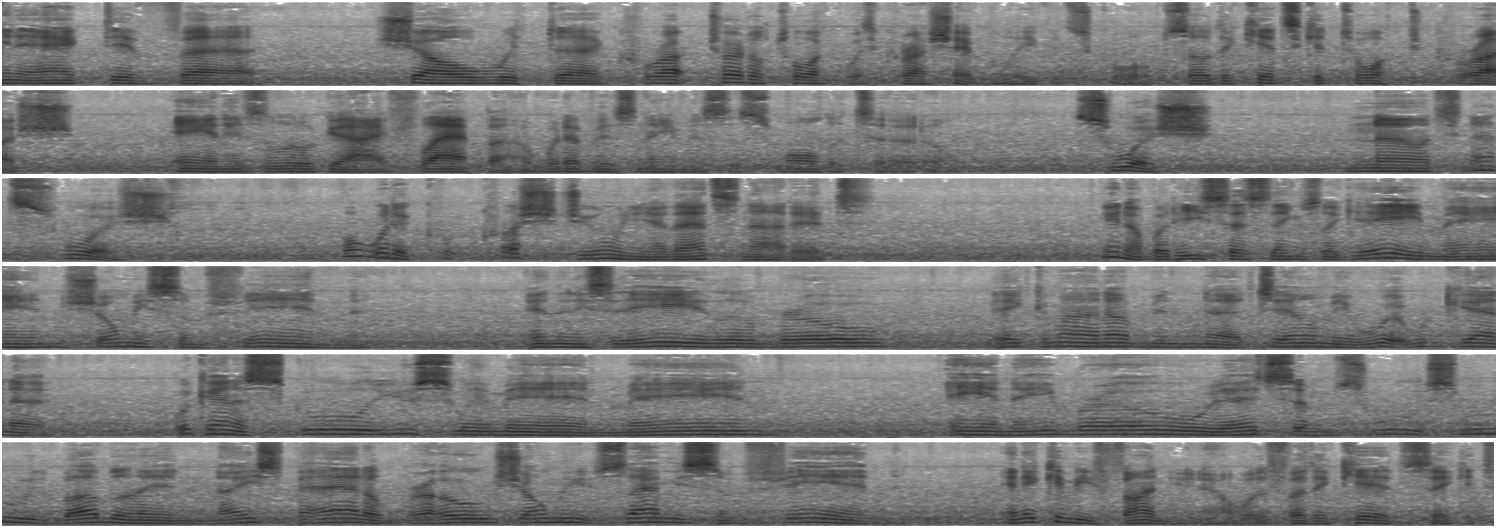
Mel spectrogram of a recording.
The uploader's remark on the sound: On a Plane | On Location.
